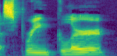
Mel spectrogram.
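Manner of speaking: SPRINKLER very slow, with a hard final R; hard American R. Shown as a demonstration. Explaining American accents, SPRINKLER with a hard final R. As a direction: stretch SPRINKLER out to a strong "er". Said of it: "Americans are real hard R with everything".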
